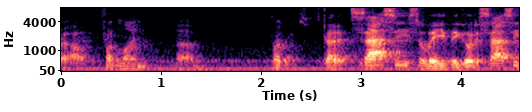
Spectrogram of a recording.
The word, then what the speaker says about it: Sassy: So Sassy. Tell us about that. All right. So Sassy Sales Management, spelled like SaaS, the software stuff.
